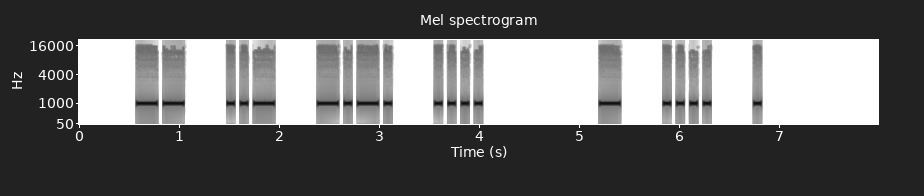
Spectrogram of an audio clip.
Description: Morse code, heard as a keyed tone, about 18 wpm, spaced as for 12 wpm, 1000 Hz. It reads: MUCH THE
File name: qotdfiles / 12wpm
